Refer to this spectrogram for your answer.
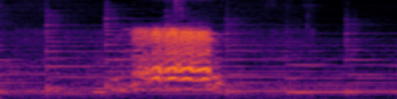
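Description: A single goat bleat, a bright, wavering call lasting about half a second that rises out of a quieter background, then fades to a low hum.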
